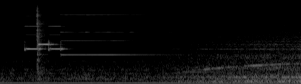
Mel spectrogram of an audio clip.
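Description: A Cosori air fryer switches on with a short, bright electronic beep, followed by the rising hum of its fan starting up. The sound is close and fairly quiet.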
